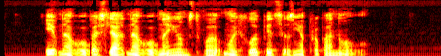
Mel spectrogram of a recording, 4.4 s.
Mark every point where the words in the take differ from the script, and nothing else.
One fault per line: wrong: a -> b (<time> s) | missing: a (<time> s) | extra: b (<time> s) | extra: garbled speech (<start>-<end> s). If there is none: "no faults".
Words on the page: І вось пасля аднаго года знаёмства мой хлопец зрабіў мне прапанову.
wrong: вось -> аднаго (0.6 s)
missing: года (1.6 s)
missing: зрабіў (2.8 s)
